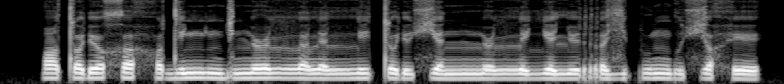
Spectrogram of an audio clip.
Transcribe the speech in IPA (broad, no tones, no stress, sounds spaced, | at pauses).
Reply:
ɑ t ɔ ɾʲ ɔ x ʌ h ɔ d ɪ ɲ i ŋ ɡ i n ə˞ lː ʌ l ɛ lː i t o ɾʲ o ç ɛ nː ə˞ lː ɛ ʎ ɛ lʲ ə˞ r ʌ zʲ ʌ p u ŋ ɡ o ç ʌ h ɪ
